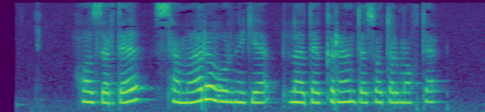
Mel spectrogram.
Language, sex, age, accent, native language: Uzbek, female, 18-24, Buxoro, Uzbek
